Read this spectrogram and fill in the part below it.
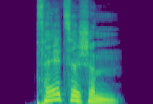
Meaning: strong dative masculine/neuter singular of pfälzisch
- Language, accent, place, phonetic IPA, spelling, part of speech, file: German, Germany, Berlin, [ˈp͡fɛlt͡sɪʃm̩], pfälzischem, adjective, De-pfälzischem.ogg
